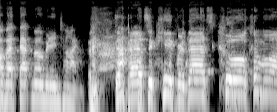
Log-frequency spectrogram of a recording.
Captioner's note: laughs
